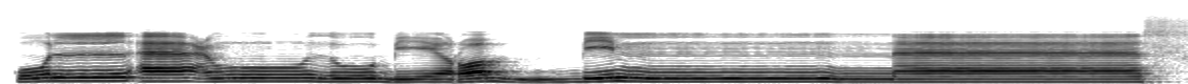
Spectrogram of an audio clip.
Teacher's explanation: Jadi setelah cukup tempo nun tasydidnya baru masuk ke mad arid sukunnya.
